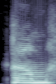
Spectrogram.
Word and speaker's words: come: Come here, let me help you. A palavra come, come. A palavra come, ela termina com E. Eu nunca vou pronunciar esse E no final, mesmo quando ela está isolada.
